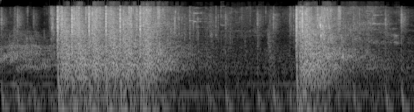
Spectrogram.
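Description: Automatic gunfire in the VR shooter Arizona Sunshine II, with two loud sustained bursts of rapid shots that each ring out and fade.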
